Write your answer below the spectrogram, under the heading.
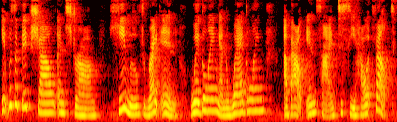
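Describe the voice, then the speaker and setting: A young woman teacher reads a children's picture book aloud into a close camera in her living room. Her voice sits fairly high and swings widely, with gasps and playful little voices for the animals. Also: slow. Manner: gentle, animated storytelling with gasps and character voices.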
